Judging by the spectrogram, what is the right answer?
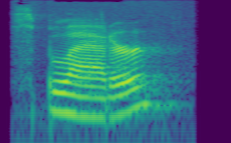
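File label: "splatter", American English; PHONETIC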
